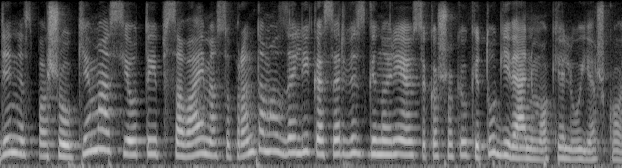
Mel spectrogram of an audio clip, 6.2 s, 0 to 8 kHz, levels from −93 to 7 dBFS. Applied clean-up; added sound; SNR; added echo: none; none; none; none.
